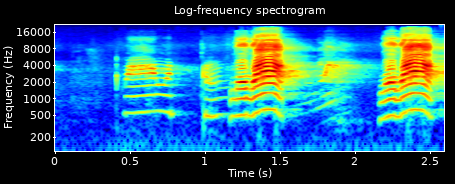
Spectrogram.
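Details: Caged pet green parrot talking in a speech-like voice: three harmonic, nasal syllables with rising-falling contours, the last two loud and strained, separated by short pauses.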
